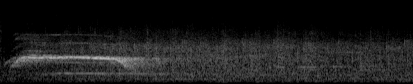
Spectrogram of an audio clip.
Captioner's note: crowd applauds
